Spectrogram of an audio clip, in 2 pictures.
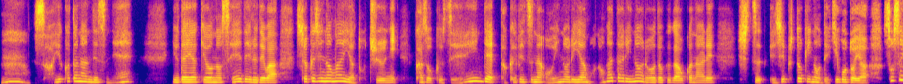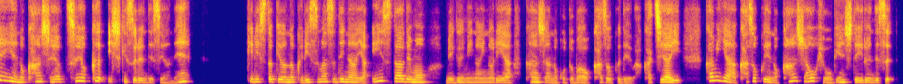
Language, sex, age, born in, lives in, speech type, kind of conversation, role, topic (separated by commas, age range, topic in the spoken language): Japanese, female, 45-49, Japan, Japan, read, expert-assistant, expert, 宗教ごとの食事や祈りにはどんな意味や共通点があるのですか？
